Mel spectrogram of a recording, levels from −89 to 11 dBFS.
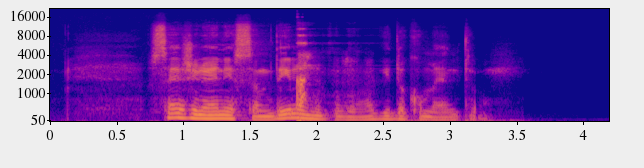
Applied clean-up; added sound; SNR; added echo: neural mask model DeepFilterNet 3.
